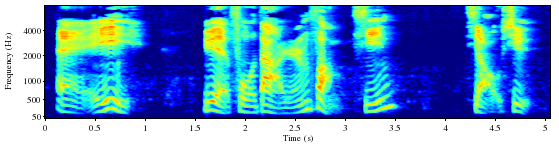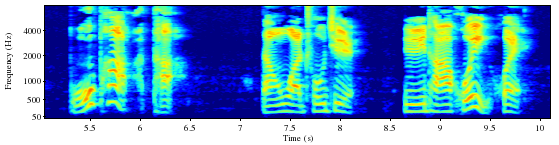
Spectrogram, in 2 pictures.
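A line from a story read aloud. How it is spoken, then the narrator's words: Laughing. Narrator (Chinese): 驸马却笑道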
